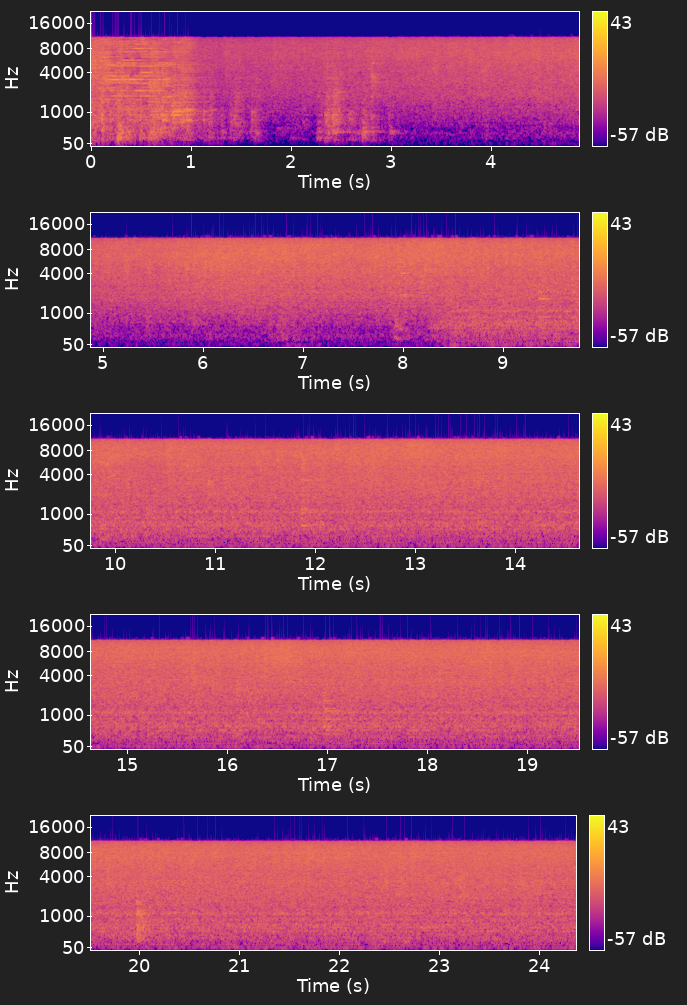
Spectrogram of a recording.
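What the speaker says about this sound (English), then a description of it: "put these steaks, they're getting seared off pretty good" Steaks searing in a hot pan give off a loud, steady sizzle and hiss that builds after a quieter start, then holds strong and unbroken to the end.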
